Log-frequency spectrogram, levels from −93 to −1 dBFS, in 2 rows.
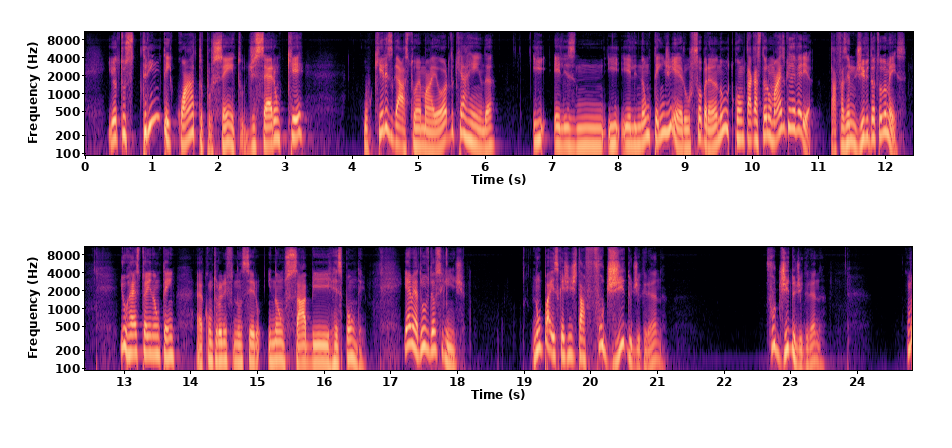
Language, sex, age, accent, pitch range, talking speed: Portuguese, male, 30-49, Brazilian, 100-155 Hz, 165 wpm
